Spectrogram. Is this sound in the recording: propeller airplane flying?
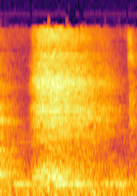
no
